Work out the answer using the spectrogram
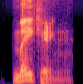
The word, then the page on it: making: British English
